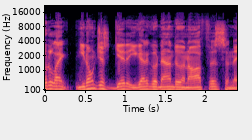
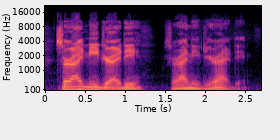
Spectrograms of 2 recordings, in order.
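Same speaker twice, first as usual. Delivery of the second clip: slow, put-on sexy voice, sultry and seductive; 3 semitones lower than usual. Acting out an airport ID check after being asked: put-on sexy voice. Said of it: "ask it in a sexier way".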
